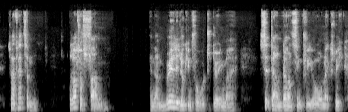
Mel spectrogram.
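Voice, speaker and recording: Somewhat breathy, a speaker with a British accent talks at a fairly quick pace with very wide pitch swings. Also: man. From Britain. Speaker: travel vlogger. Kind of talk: live video blog. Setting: live online broadcast. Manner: chatty, with hesitations.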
